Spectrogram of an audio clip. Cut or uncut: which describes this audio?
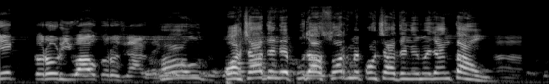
uncut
